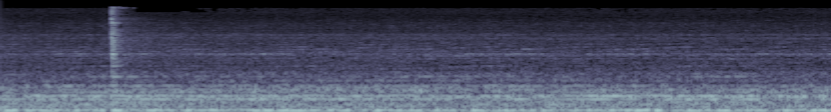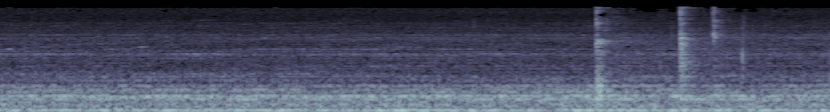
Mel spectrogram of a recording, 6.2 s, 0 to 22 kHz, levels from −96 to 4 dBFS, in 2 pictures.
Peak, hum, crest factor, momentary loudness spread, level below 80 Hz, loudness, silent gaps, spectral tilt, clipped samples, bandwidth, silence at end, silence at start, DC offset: -8 dBFS; none; 18 dB; 4 LU; -32 dBFS; -29 LUFS; none; -5.5 dB/octave; under 0.1%; 16.5 kHz; 0 s; 0 s; 0.1%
